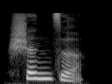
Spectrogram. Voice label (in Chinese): "身子", Chinese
